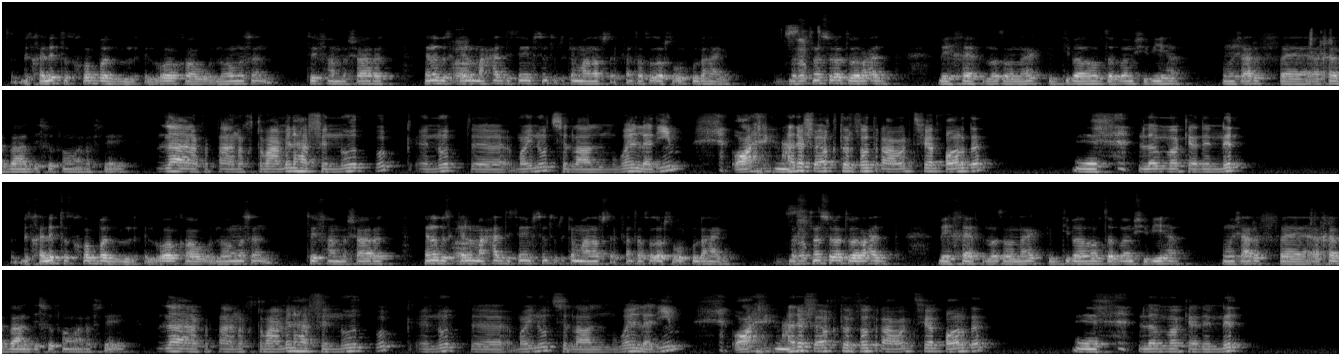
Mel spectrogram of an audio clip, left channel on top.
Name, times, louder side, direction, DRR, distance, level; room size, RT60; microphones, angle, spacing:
voice 1, 0.2-2.7 3.1-3.8 4.2-7.3 7.9-8.9 9.4-11.8 12.2-14.6 21.1-21.3 24.1-24.3, right 1 dB, 55° right, 2 dB, 2.0 m, -26 dB
voice 2, 7.7-8.1 12.2-12.5 13.2-13.3 14.9-17.2 17.5-23.2 24.3-25.7, left 3 dB, 65° left, 4 dB, 1.7 m, -27 dB
9.3 x 7.9 x 3.6 m, 0.34 s
head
